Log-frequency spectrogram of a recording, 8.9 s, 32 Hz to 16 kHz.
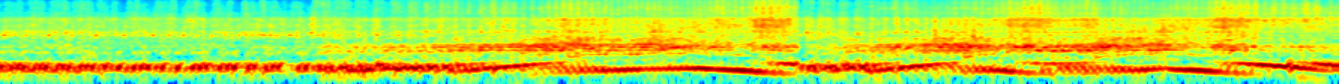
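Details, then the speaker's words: Mitsubishi Evo 10 with new engine, idling: uneven wavering drone with faint light tapping; knock unchanged when each coil is unplugged, so owner suspects a cylinder head/valvetrain cause, maybe the cam gear; oil filter suggests bottom end fine. "The more I listen to it, the more it sounds cylinder head related, valve train related. Maybe it is that cam gear."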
